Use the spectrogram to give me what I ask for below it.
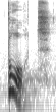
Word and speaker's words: bought: in the story so listen carefully to the pronunciation by bought you notice that oh u g HT is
